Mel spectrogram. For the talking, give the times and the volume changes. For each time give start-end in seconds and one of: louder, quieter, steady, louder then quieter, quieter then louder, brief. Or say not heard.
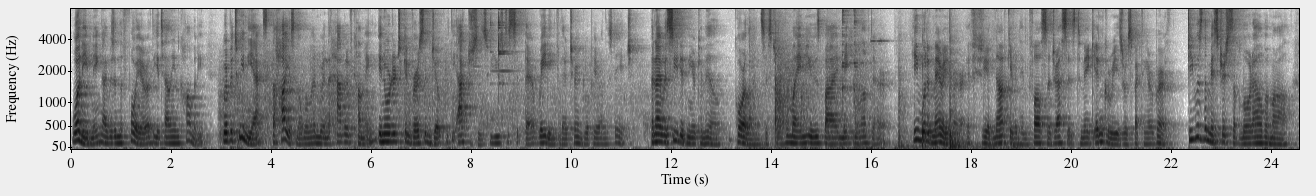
0.0-24.4 steady.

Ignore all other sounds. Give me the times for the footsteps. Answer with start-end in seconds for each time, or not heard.
13.4-19.2.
